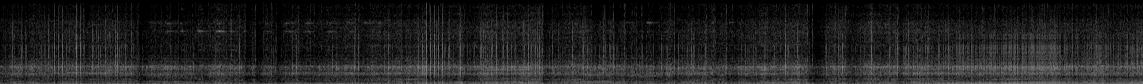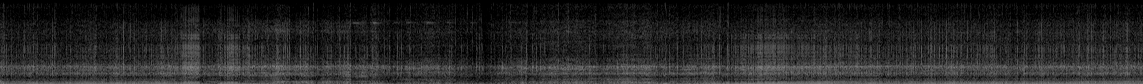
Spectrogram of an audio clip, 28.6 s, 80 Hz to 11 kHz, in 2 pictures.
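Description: Rotax Junior Max 125 cc two-stroke single-cylinder kart engine heard from onboard at race pace, its pitch wavering through corners, climbing on the straights, dropping sharply under braking about halfway through, then rising again and holding high. A steady low rumble of wind and vibration runs underneath.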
